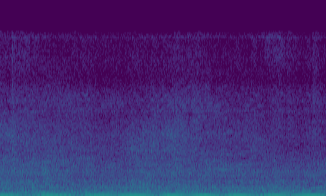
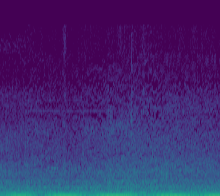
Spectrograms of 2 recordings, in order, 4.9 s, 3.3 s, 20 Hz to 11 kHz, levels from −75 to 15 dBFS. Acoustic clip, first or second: second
